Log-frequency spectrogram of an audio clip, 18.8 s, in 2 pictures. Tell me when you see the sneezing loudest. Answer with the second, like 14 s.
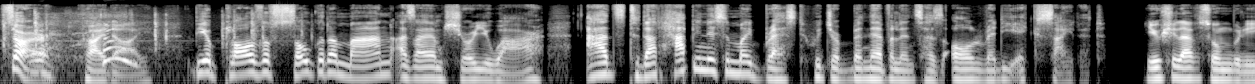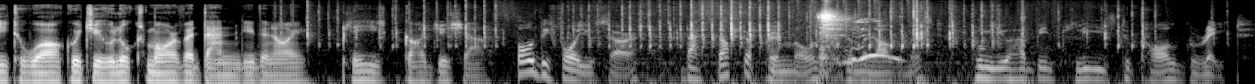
1 s.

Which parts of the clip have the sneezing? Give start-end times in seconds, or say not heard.
0.1-1.1, 15.5-16.2.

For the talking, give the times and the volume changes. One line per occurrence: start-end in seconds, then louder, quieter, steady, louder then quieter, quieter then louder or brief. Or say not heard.
0.0-18.7 quieter.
